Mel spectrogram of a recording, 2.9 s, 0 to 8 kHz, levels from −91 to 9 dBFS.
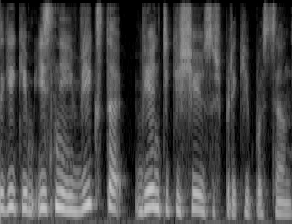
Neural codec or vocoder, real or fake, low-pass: none; real; 7.2 kHz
